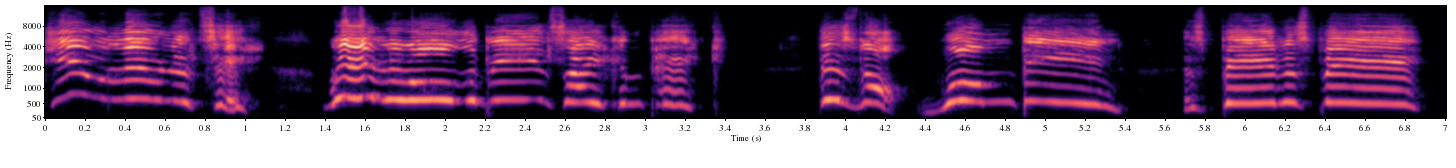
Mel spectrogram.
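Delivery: very high, loud shrieking; furious scolding mother. A narrator's reading. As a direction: screech at the boy in exasperation. Mother scolds Jack in story.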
